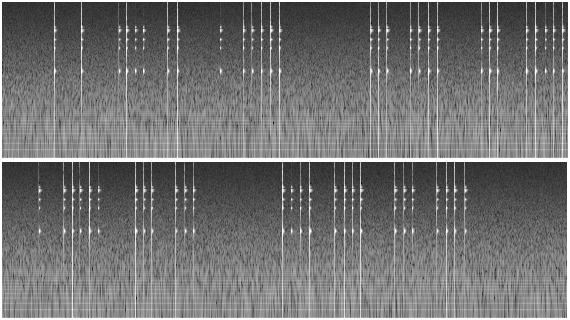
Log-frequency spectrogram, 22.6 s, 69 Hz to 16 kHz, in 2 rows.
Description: Tap code, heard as taps on glass, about 6 knocks a second. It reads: ARE OPEN TO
